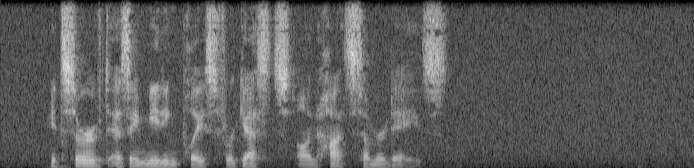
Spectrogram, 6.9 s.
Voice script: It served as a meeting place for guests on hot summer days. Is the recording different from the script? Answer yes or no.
no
